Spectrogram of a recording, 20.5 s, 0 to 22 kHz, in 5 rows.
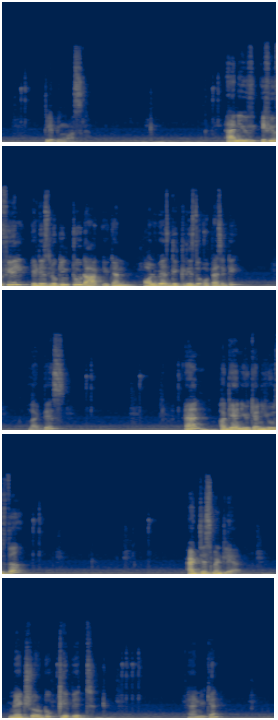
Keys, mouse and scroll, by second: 7.1 click, 7.1-20.5 drag.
